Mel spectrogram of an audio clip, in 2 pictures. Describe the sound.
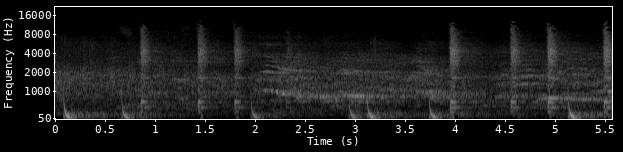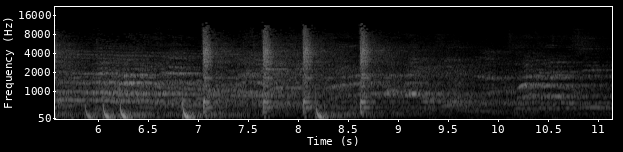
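Congregation applause as a woman comes up to minister with her testimony: sharp, scattered claps landing irregularly over roughly eleven seconds, each loud crack standing out above a steady murmur of crowd voices.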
